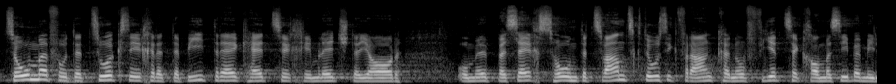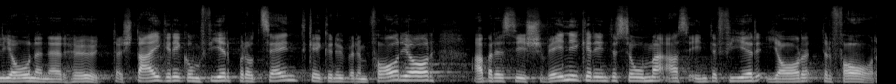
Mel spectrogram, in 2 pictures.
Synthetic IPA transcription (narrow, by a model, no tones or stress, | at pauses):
tsʊməfodət͡suəksɪχəɾətəbiːtɾɛːɡhɛtsɪχɪmlɛt͡ʃtəjɑːɾ | ʔʊmœpəsɛχshʊndətt͡svant͡sktuːsɪkfɾaŋkənʊfːiɾt͡sɛkʰɔmasiːbəmiljoːnənɛɾɦøːtəʃtaɪɡəɾɪɡʊmfiːəɾpɾot͡sɛntɡ̥eɡənybəɾəmfɔːɾjɑːɾ | ʔa̰bəɾɛsɪʃvɛnɪɡəɾɪndəsʊməʔa̰lsɪ̰ndəfiːəɾjɑːɾd̥əɾfɔːɾ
